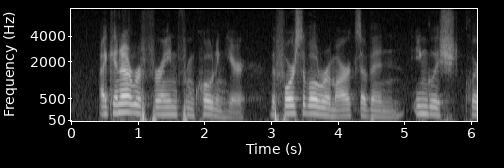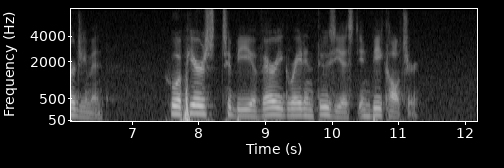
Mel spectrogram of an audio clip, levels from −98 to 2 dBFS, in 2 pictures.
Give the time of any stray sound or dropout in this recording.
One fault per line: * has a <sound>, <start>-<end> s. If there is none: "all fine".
all fine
